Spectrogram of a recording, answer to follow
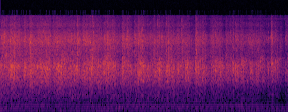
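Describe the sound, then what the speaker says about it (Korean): Steady, dense applause from a church audience after a student performance, even and sustained throughout, moderately distant with no talk over it. "다시 한번 우리 큰 박수로 축하하도록 하겠습니다."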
